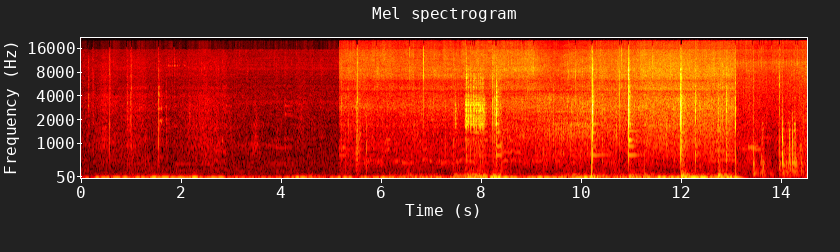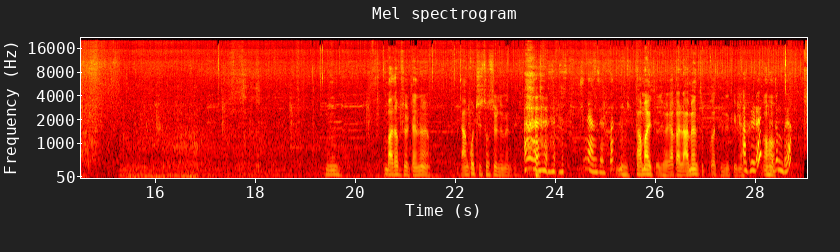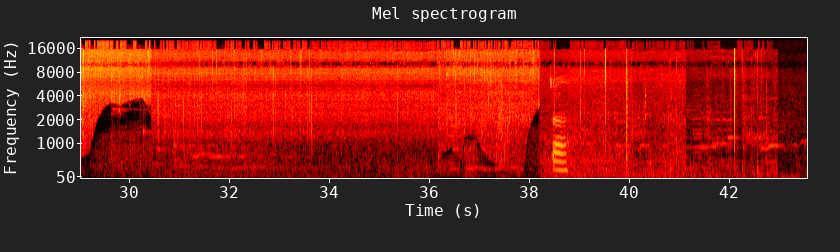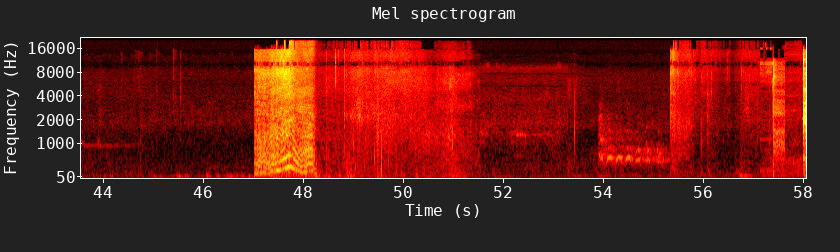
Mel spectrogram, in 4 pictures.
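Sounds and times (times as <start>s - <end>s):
food sizzling in a pan: 5.2s - 41.1s
utensil clacking against pan: 9.6s - 13.1s.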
